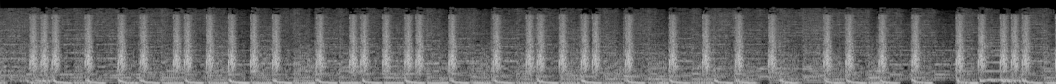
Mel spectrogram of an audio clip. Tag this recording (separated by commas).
Music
